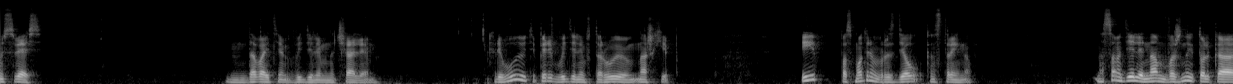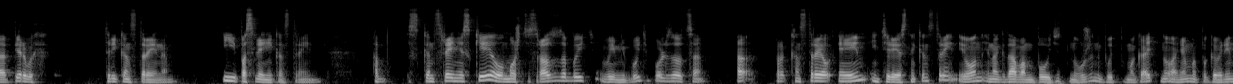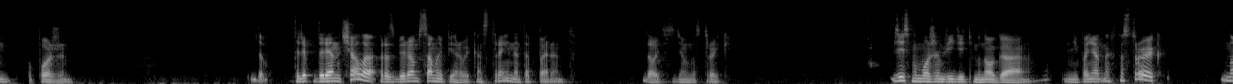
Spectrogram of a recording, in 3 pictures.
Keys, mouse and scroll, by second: 3.5 q, 5.0 shift+click, 31.2-36.9 drag.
